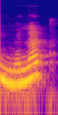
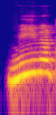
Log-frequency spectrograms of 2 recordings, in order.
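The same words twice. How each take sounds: First: मिनट with a short "mi"; correct pronunciation. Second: मिनट with a long "mee"; mispronunciation. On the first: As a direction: keep the start of मिनट short. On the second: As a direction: stretch the first vowel of मिनट. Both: Shown as a demonstration. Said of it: "मिनट नहीं".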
